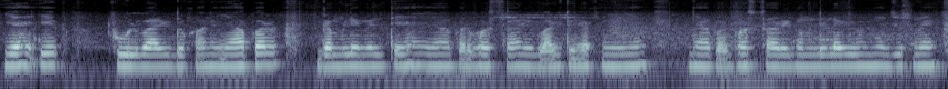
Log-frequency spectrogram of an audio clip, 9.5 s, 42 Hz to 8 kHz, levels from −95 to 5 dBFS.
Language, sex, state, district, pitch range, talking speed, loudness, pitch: Hindi, male, Chhattisgarh, Bilaspur, 160-165 Hz, 175 wpm, -28 LUFS, 160 Hz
